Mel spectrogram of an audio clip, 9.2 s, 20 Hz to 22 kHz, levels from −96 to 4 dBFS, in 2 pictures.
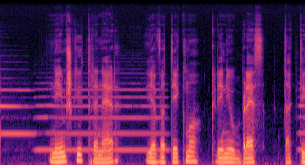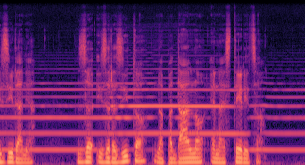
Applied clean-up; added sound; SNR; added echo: none; Wind instrument, woodwind instrument; 12 dB; none.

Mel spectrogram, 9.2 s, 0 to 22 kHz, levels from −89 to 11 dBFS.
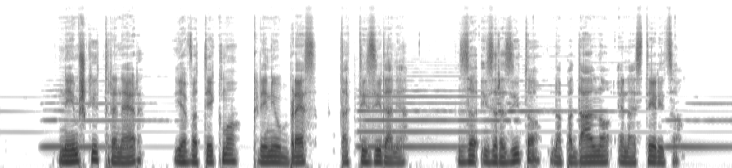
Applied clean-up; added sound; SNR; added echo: classical method spectral subtraction.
